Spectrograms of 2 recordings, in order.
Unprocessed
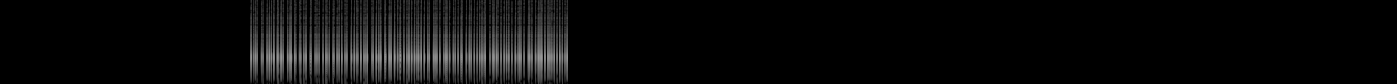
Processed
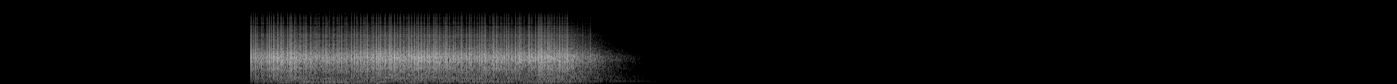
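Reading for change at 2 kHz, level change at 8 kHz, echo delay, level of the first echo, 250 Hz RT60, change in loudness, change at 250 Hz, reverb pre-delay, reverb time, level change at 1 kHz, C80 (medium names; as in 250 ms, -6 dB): +5.5 dB, -3.0 dB, 231 ms, -12.5 dB, 1.5 s, +5.5 dB, +11.0 dB, 3 ms, 1.1 s, +7.0 dB, 6.0 dB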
